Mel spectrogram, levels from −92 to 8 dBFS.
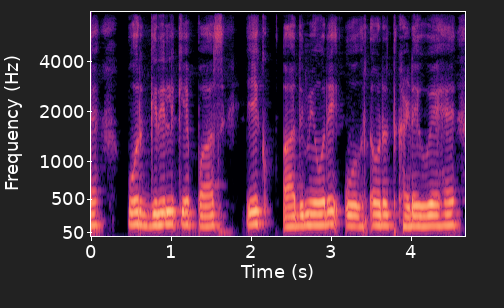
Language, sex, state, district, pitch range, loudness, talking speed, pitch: Hindi, male, Uttar Pradesh, Saharanpur, 140-160 Hz, -14 LUFS, 165 wpm, 150 Hz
